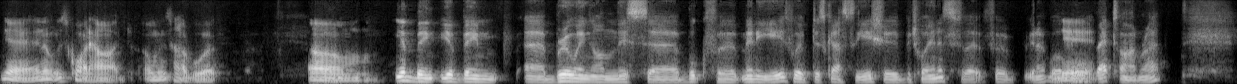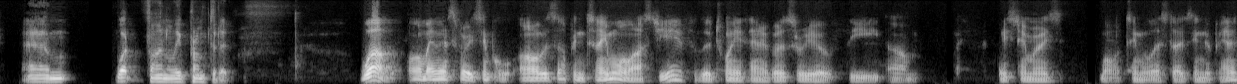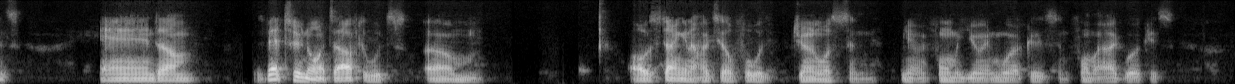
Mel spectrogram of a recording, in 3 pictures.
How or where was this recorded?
video call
